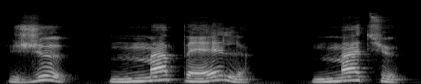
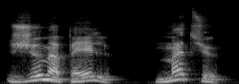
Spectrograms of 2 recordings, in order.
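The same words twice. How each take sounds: First: "Je m'appelle Mathieu" said slowly, with a long pause after "Je m'appelle"; slow model for repeating. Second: Said in the usual way. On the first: Shown as a demonstration. Teacher giving students a slow model sentence to repeat. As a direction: stretch "Je m'appelle" so learners can echo it. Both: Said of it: "Tu répètes cette phrase avec moi".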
